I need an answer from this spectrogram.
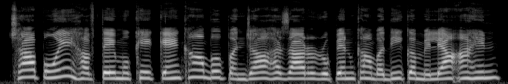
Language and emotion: Sindhi, neutral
